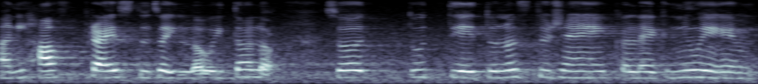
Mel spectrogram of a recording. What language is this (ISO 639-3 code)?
kok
